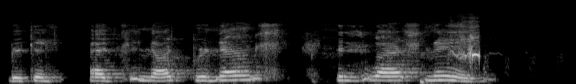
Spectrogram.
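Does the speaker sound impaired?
Yes: cerebral palsy; uses wheelchair.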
